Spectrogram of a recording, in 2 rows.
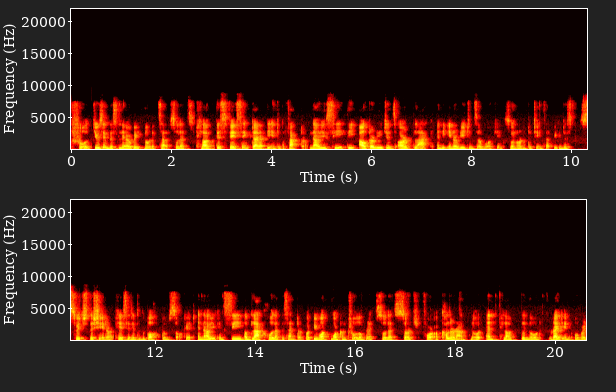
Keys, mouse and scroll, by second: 0.3 scroll down 2, 0.3 middle drag, 1.0 click, 2.9-4.4 drag, 9.4 click, 13.0 click, 16.2 shift+a.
